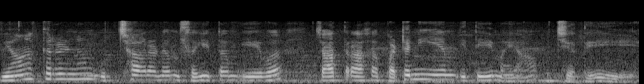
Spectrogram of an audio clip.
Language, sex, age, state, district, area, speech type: Sanskrit, female, 60+, Tamil Nadu, Chennai, urban, spontaneous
